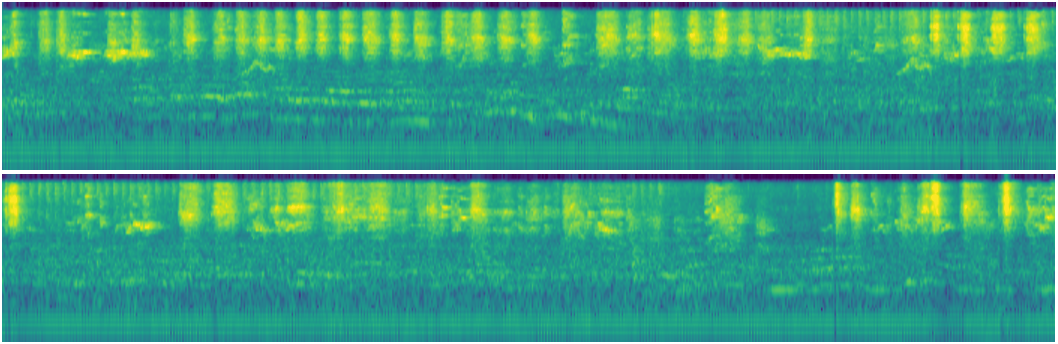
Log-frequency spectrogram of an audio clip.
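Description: Many small birds chirping in a dense, rapid chatter, over the steady low hum of an aquarium air pump.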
